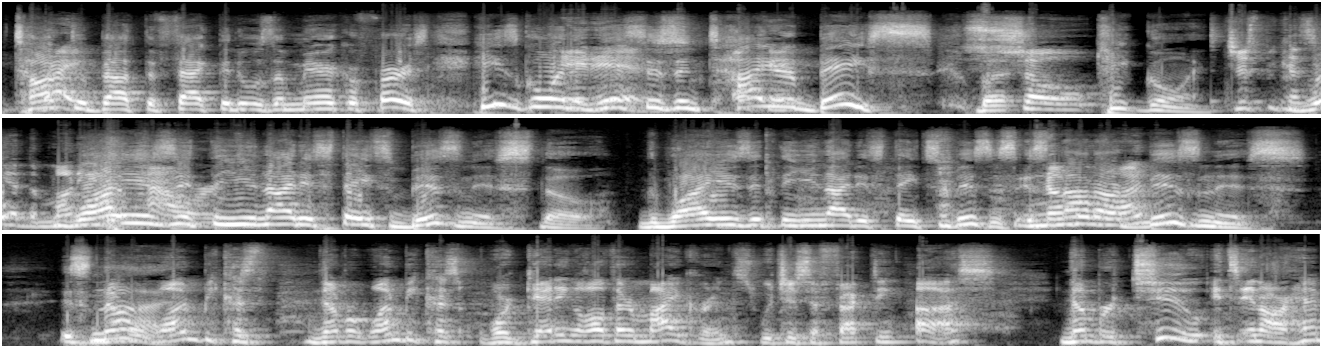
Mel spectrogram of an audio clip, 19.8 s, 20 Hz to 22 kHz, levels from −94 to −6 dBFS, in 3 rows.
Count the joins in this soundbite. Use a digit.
1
